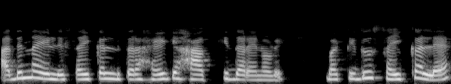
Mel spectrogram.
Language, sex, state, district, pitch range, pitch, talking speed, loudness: Kannada, female, Karnataka, Dharwad, 230-260 Hz, 235 Hz, 145 wpm, -13 LUFS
